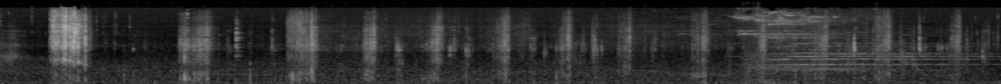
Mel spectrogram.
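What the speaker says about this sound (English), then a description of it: "So I'm eating the celery stalk now." Someone bites and chews a raw celery stalk close up, giving a loud crisp snap and then a series of wet crunches at an uneven pace, with a faint chime partway through.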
